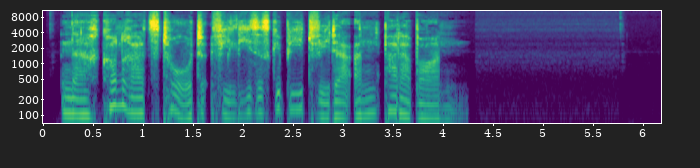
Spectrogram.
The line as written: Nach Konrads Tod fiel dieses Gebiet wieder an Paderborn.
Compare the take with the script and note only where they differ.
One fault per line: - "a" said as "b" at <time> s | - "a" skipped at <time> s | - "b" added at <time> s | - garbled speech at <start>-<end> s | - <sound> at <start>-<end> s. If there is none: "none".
none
